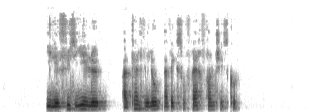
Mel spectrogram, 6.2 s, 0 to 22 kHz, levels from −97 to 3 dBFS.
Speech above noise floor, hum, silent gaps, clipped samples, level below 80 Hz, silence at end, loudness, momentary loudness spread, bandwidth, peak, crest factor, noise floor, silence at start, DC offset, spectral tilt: 67 dB; none; none; under 0.1%; -70 dBFS; 1.55 s; -22 LUFS; 13 LU; 13.5 kHz; -4 dBFS; 18 dB; -88 dBFS; 0.9 s; under 0.1%; -6.5 dB/octave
